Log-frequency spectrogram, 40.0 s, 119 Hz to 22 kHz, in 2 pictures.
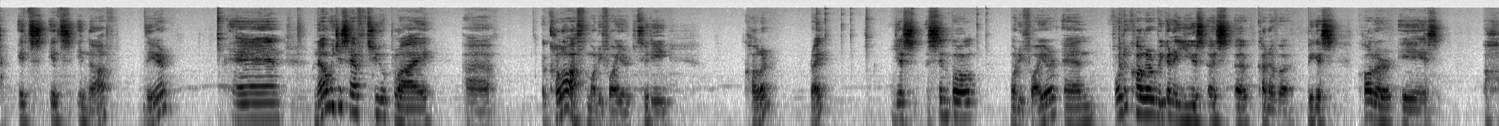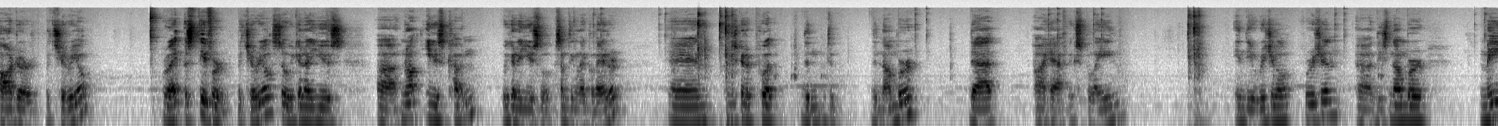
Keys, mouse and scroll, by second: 0.2-3.6 middle drag, 3.6-4.1 scroll down 2, 4.1-4.9 scroll up 1, 4.9-8.0 middle drag, 10.9 click, 11.2 click, 12.0-16.2 drag, 28.8-30.3 drag, 30.3-32.1 scroll down 15, 32.1 click, 32.7-34.0 scroll down 3, 34.0 click, 34.6-36.9 drag, 36.9-37.8 scroll down 2, 37.8 click, 38.1-39.6 scroll down 1, 39.6 click.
